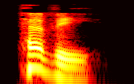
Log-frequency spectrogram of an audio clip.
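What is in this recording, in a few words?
"heavy", US English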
